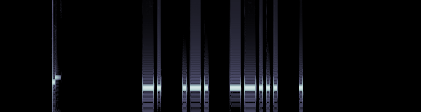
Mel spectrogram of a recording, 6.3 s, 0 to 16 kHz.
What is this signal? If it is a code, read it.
Morse code, heard as a keyed tone, about 22 wpm, spaced as for 16 wpm, 700 Hz. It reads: NR7E
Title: USA Call Signs - 4 Characters - 2x Character Spacing - 22wpm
